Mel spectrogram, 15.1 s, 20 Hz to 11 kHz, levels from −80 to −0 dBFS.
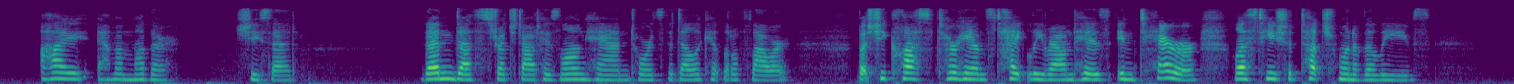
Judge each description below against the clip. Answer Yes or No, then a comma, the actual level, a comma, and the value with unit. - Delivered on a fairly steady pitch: Yes, narrow, 2.3 semitones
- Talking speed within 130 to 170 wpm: Yes, average, 145 wpm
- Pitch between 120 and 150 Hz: No, high, 210 Hz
